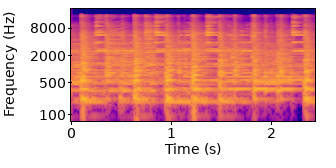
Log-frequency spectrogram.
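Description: Dhak drums beaten with sticks in a fast, continuous rhythm, with a kansor, a small brass gong, struck in time and ringing through it.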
